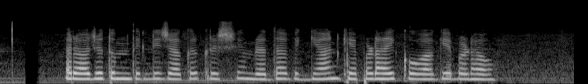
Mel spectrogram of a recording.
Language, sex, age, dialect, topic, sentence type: Hindi, female, 18-24, Hindustani Malvi Khadi Boli, agriculture, statement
